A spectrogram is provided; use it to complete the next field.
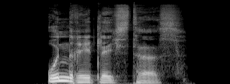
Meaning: strong/mixed nominative/accusative neuter singular superlative degree of unredlich
- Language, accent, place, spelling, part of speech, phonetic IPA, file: German, Germany, Berlin, unredlichstes, adjective, [ˈʊnˌʁeːtlɪçstəs], De-unredlichstes.ogg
